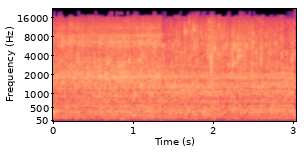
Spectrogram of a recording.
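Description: Tap water runs steadily into a sink for rinsing permed hair, a constant close gush of flowing water that continues without pause and without speech.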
